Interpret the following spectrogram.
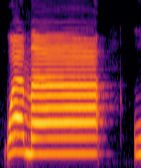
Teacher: واو مدہ 1 الف کی مقدار میں کھینچ کر ادا کریں گے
